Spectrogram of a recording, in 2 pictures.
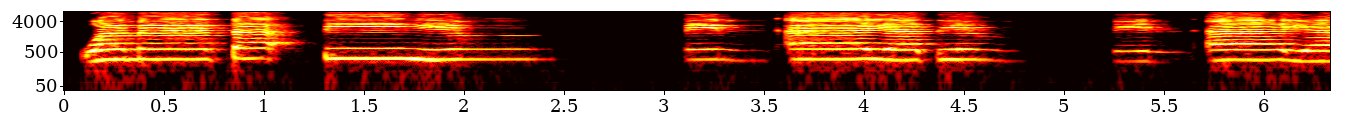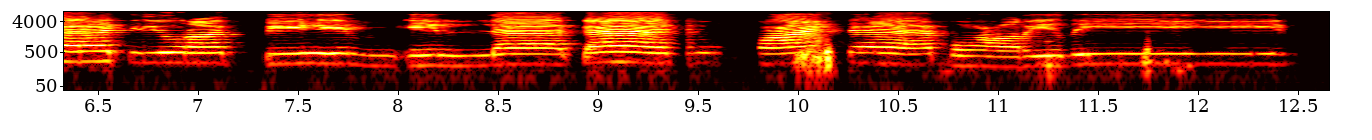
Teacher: ta'tihim mim sukun ketemu mim adalah idgham mimi digabung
